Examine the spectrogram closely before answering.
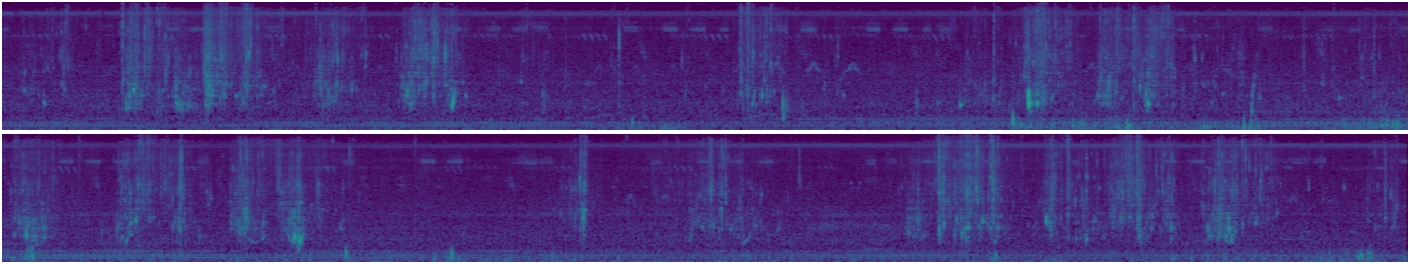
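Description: Hands and legs sloshing and splashing in shallow muddy water while groping for fish, in short irregular spells of splashing with quieter gaps between.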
